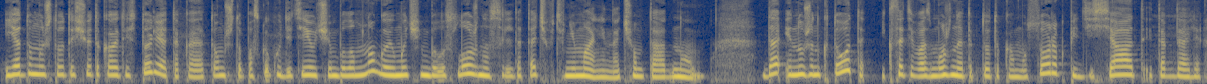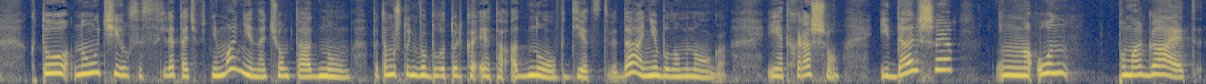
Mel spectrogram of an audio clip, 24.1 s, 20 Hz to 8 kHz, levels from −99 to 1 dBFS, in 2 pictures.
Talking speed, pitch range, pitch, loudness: 170 wpm, 215-260 Hz, 235 Hz, -19 LUFS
